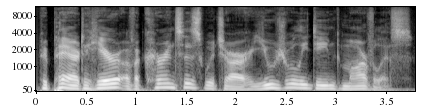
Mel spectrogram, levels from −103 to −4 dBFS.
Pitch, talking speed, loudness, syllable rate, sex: 115 Hz, 160 wpm, -17 LUFS, 5.6 syllables/s, male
